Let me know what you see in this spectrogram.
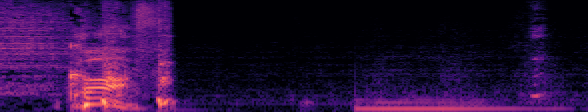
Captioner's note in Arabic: سعال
